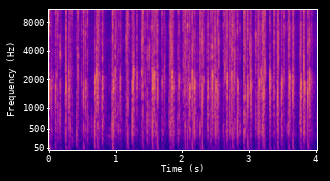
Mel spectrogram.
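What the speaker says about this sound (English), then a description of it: "may I applaud to you." Clapping from an audience at an award presentation for a restaurant honor, with dense, irregular handclaps close to the listener and steady throughout, no talking.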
